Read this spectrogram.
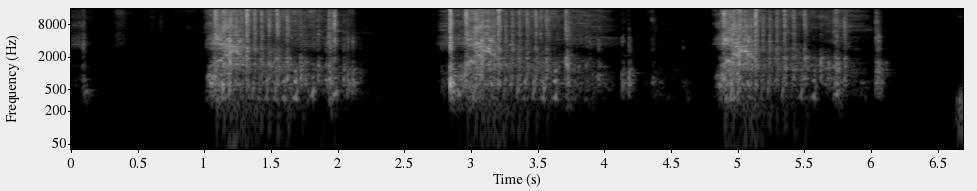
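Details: WildFire WF1200 2-cycle generator (model 8WLDS.0645WM, 50:1 mix) after an aftermarket petcock replacement, carburetor cleaning pending: three separate one-second rasping recoil pulls, never firing between pulls. Cranks, no start.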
